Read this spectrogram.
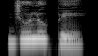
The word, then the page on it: ಜುಲ್ಪಿ: kannada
